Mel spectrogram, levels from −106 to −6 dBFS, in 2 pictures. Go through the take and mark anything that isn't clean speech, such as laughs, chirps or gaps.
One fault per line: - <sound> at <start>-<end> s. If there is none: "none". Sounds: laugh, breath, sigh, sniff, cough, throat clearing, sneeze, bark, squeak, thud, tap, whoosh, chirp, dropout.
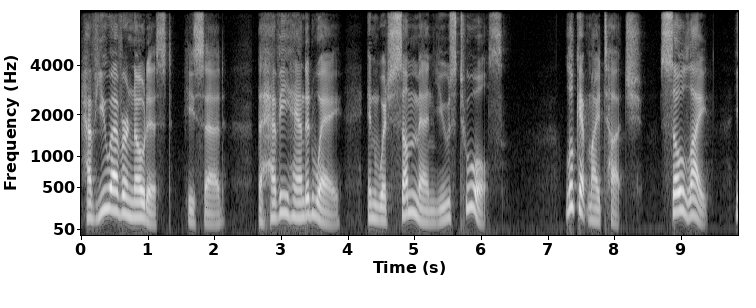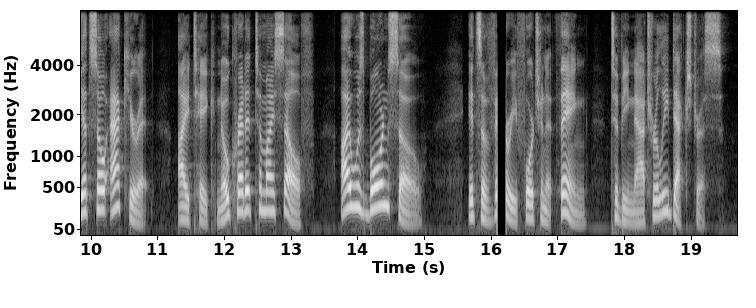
- dropout at 16.1-16.2 s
